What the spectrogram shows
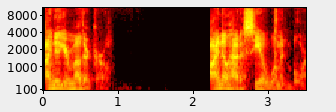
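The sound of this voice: In a put-on character voice, a man sounds stern and raspy, speaking at a fairly quick pace with medium pitch.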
